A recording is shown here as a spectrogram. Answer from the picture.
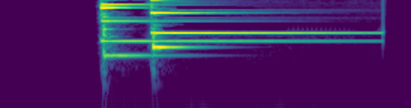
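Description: Two-note chime: two bell-like dings struck about a quarter second apart, the second higher and louder, ringing on and fading, then cut off abruptly near the end.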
